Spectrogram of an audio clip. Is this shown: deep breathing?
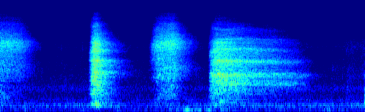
yes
